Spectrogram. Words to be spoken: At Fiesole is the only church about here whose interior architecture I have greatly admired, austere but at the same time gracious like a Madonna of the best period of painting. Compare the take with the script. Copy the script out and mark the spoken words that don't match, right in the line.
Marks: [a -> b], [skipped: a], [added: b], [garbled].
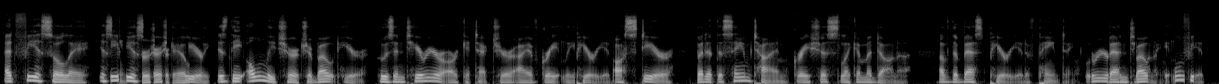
At Fiesole [garbled] is the only church about here whose interior architecture I have greatly [admired, -> period] austere but at the same time gracious like a Madonna of the best period of painting. [garbled]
